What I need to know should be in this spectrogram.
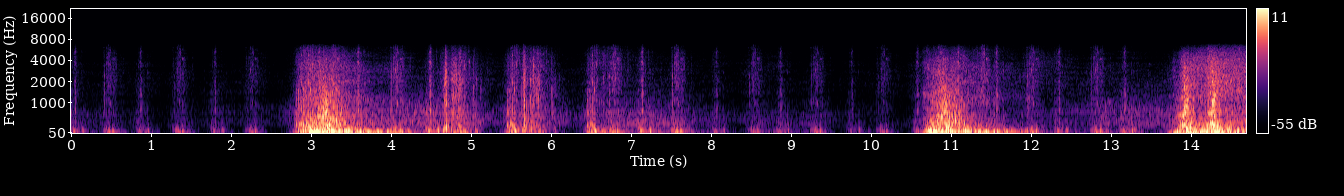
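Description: Quick footsteps patter as a character runs.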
